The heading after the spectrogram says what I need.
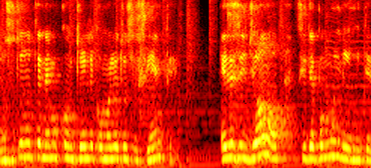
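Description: A woman counselor with a warm, mellow voice speaks in a measured, explanatory way and poses reflective questions. Her voice sounds roomy and a little dull, as if recorded in an echoing space. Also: mid-range voice. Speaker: guest counselor on relationships. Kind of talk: advice talk on a show.

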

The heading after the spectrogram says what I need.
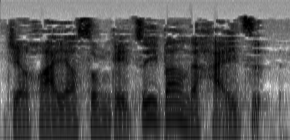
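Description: A man's voice: mid-range voice, sing-song, normal speed, breathy edge. A man voicing a kind, hardworking small forklift who looks after the young vehicles like a patient father, in a bedtime storybook. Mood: gentle. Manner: gentle and patient.

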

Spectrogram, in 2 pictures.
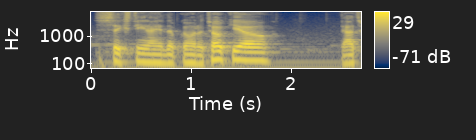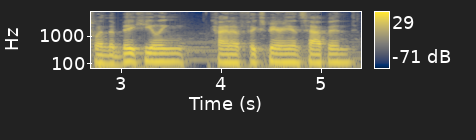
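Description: A man's voice: mid-range voice, little pitch movement, moderate pace, soft background music. A man in his forties, originally from Iran, talking as a guest artist in a casual interview, rambling and correcting himself as he goes. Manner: rambling, candid, self-correcting.

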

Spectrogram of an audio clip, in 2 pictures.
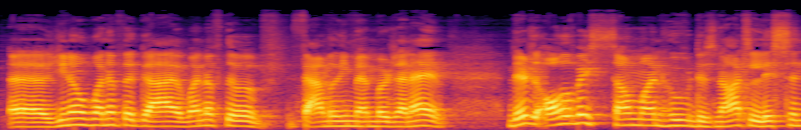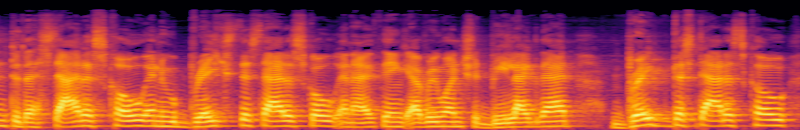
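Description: A man's voice: medium pitch, a little mellow. Rambling young man hosting a podcast. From Pakistan. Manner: chatty, rambling, many fillers and restarts. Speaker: podcast host. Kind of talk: casual motivational podcast monologue.

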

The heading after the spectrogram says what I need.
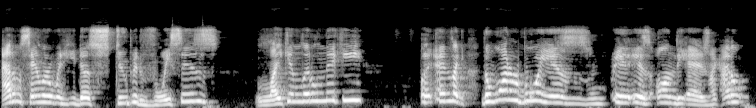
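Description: A man's voice: extremely high pitch, animated, a little slow. A man hosting a casual movie podcast, ranting animatedly about films he loves and hates. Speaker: podcast host. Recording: slightly dull lo-fi audio.

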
